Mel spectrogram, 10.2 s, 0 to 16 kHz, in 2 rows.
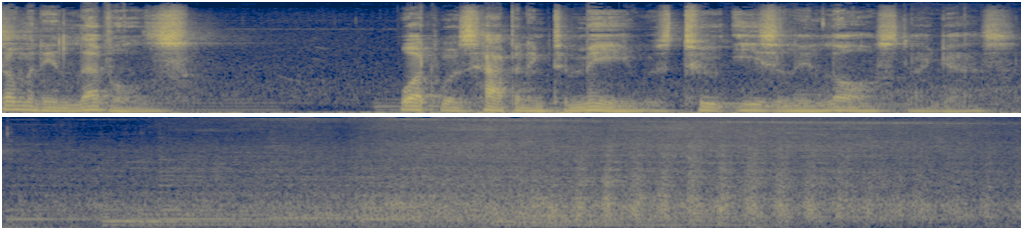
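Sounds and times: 
speech: 0.0 - 1.0, 2.0 - 5.7
train speeding along rails through an inland plain: 5.2 - 10.1
clickety-clack of train wheels over track joints: 6.9 - 10.1.

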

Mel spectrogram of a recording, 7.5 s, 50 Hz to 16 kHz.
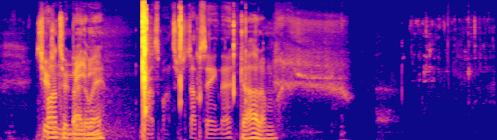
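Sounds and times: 
speech: 0.6 - 1.7, 2.9 - 4.3
drink pouring into a glass: 6.2 - 7.4.

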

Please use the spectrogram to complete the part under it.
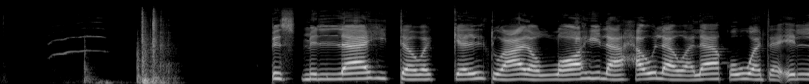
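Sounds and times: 
door hinge creaking: 0.5 - 1.8
speech: 2.7 - 8.0.

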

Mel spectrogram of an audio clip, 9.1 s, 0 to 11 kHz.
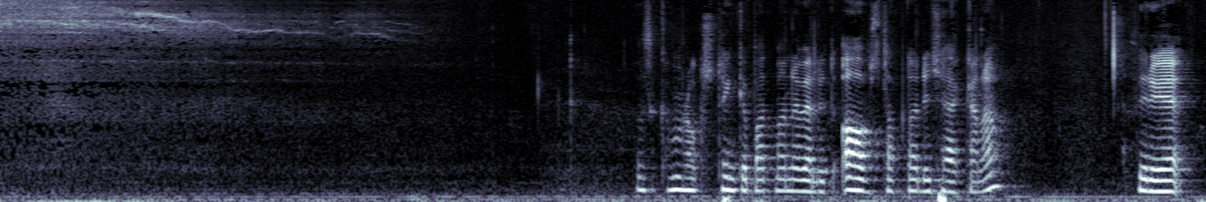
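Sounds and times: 
long deep breath drawn in: 0.0 - 3.6
speech: 4.8 - 7.6, 8.5 - 9.0.

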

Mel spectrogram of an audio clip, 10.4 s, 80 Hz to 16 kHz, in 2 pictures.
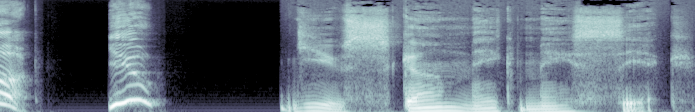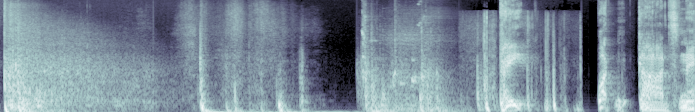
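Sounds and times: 
speech: 0.1 - 1.2, 2.2 - 5.7, 9.0 - 10.4
gunshot: 5.3 - 6.9.

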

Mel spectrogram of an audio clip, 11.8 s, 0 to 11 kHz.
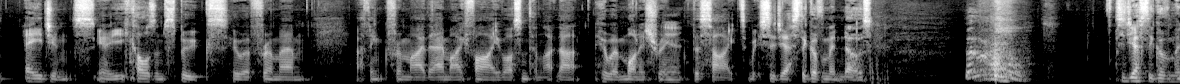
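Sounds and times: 
speech: 0.2 - 10.6, 11.2 - 11.7
person sneezing: 9.7 - 10.6.

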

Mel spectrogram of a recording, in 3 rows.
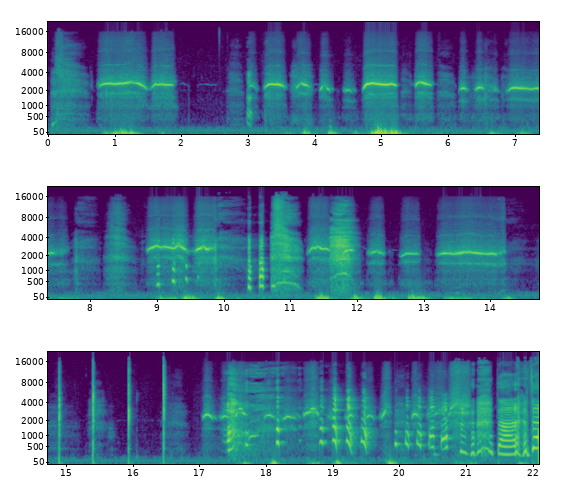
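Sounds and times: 
person whistling a song melody: 0.8 - 2.1, 3.0 - 7.8, 8.9 - 10.0, 11.3 - 14.3, 17.1 - 20.9
person giggling and laughing: 9.0 - 11.2, 17.4 - 22.0
speech: 21.5 - 22.0.

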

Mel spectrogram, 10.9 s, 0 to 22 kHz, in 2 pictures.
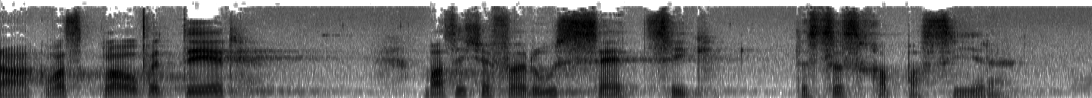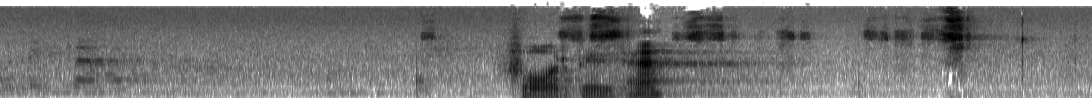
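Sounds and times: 
speech: 0.0 - 1.4, 2.1 - 5.2, 8.0 - 9.2
marker pen squeaking across a board: 7.6 - 10.7.

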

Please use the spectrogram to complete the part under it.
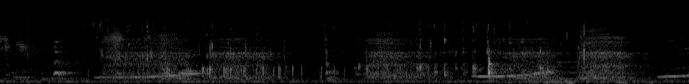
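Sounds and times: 
water pouring and trickling into a container: 0.8 - 6.1.

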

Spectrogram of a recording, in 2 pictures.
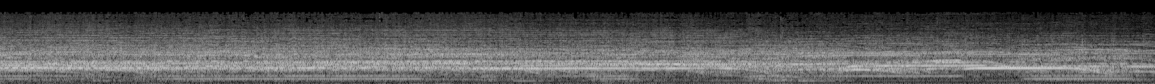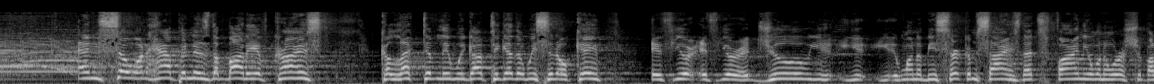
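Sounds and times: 
large crowd roaring and cheering with whoops and yells: 0.0 - 12.6
speech: 12.6 - 23.0.

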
